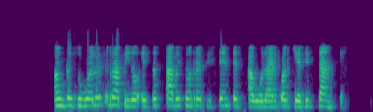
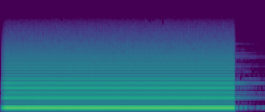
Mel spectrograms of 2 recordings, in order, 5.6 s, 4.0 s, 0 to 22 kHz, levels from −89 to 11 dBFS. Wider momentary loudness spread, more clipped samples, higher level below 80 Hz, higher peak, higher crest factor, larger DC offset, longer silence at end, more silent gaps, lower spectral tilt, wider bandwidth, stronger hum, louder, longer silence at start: first, 5 LU vs 1 LU; neither; first, -58 dBFS vs -70 dBFS; first, -2 dBFS vs -16 dBFS; first, 14 dB vs 2 dB; second, under 0.1% vs 0.1%; about the same, 0.45 s vs 0.45 s; neither; second, -7 dB/octave vs -8.5 dB/octave; second, 4.7 kHz vs 6.6 kHz; neither; first, -16 LUFS vs -20 LUFS; first, 0.8 s vs 0 s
